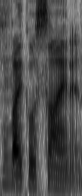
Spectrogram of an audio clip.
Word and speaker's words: phycocyanin: It has the chlorophyll, like the chlorella, but it has another pigment which is blue called phycocyanin, which is spelled with a P-H-Y, P-H-Y-C-O-C-I-N-N.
